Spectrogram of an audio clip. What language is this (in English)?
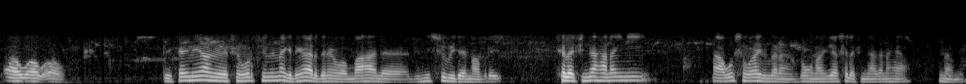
Bodo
